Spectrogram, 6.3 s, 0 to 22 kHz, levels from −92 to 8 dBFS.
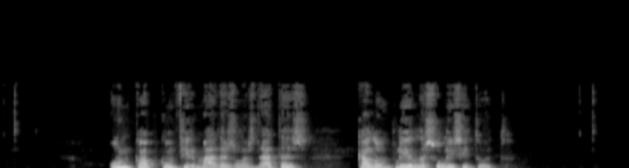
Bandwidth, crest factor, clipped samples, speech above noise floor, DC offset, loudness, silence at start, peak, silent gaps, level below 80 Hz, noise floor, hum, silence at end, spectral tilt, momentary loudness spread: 11.5 kHz; 16 dB; under 0.1%; over 68 dB; under 0.1%; -23 LUFS; 1.1 s; -8 dBFS; none; -72 dBFS; under -90 dBFS; none; 1.35 s; -7 dB/octave; 10 LU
